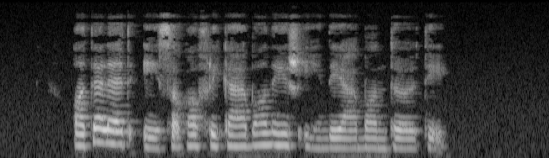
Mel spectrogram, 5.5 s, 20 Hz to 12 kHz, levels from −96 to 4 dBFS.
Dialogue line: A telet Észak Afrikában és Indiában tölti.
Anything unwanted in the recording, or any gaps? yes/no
no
